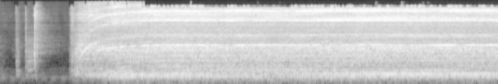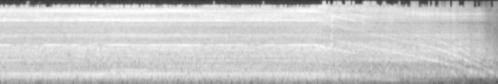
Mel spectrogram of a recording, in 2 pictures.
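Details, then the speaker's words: NovaDry/Capture carpet cleaning machine in brush mode: gear-driven brushes (no belts) spin up to a steady, even high gear whine and wind down normally; it previously had a stripped gear repaired. "Well, it certainly brushes. You can hear that gear whine. There are gears in here. I don't think it uses any belts."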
